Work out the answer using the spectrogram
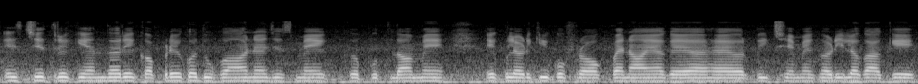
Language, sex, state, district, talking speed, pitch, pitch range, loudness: Hindi, female, Chhattisgarh, Raipur, 170 wpm, 155 Hz, 155-160 Hz, -14 LUFS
